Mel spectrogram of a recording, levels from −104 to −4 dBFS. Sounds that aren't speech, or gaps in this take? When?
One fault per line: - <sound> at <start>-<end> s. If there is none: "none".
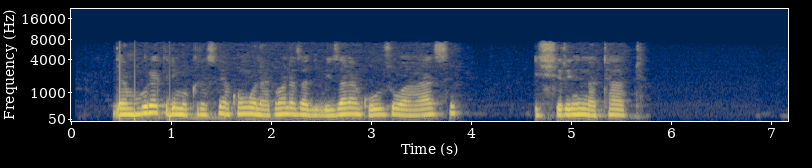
none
